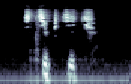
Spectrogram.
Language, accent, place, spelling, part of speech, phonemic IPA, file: French, France, Lyon, styptique, adjective, /stip.tik/, LL-Q150 (fra)-styptique.wav
- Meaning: styptic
